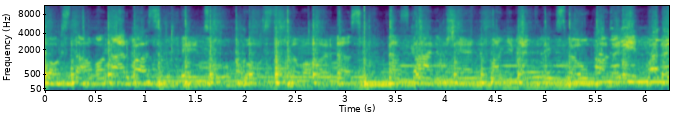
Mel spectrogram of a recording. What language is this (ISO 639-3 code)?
pol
